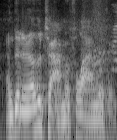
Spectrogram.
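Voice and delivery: ordinary talk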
